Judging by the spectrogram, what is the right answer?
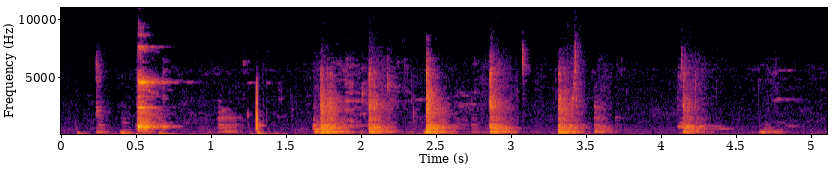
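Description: Wooden spatula stirring a watery mixture of chopped eggplant in an aluminium pressure-cooker pot, with a knock against the pot about half a second in and then a steady run of wet stirring strokes, about two a second.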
